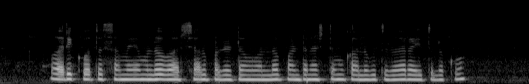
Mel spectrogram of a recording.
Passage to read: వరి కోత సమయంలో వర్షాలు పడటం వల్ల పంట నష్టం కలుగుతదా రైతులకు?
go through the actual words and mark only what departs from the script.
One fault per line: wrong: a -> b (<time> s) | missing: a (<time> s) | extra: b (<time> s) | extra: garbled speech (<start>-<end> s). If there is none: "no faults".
no faults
